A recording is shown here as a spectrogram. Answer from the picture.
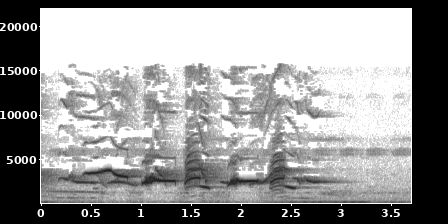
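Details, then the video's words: Oriental magpie-robin lure song to coax stressed, silent birds into singing: a sliding whistled phrase leading into loud buzzy, scratchy notes and fluid slurs, fading out to a low hum. "PANCINGAN PEMIKAT KACER SETRES MACET BUNYI LANGSUNG GACOR"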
